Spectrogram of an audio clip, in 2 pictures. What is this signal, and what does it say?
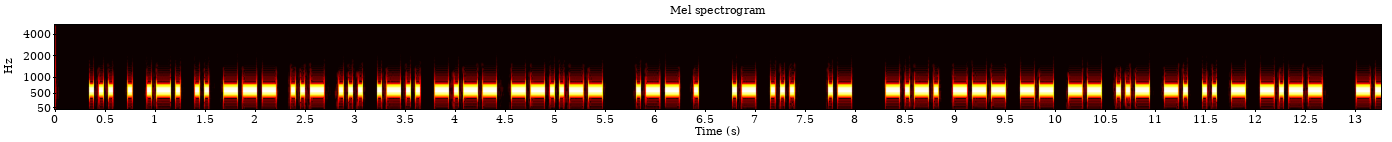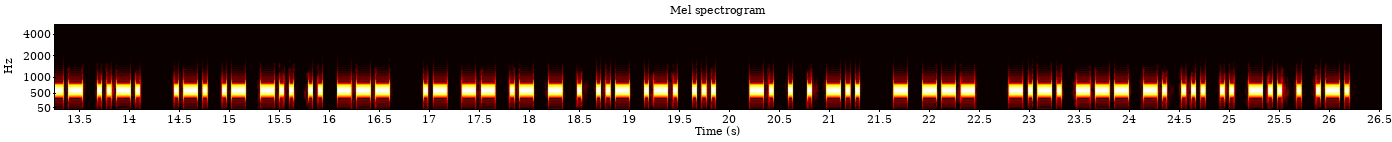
Morse code, heard as a keyed tone, about 25 wpm, 600 Hz. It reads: SERIOUSLY, WE AS A COMMUNITY OF RADIO AMATEURS NEED TO CONSIDER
